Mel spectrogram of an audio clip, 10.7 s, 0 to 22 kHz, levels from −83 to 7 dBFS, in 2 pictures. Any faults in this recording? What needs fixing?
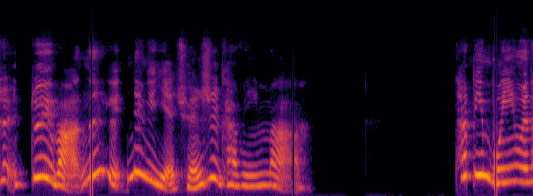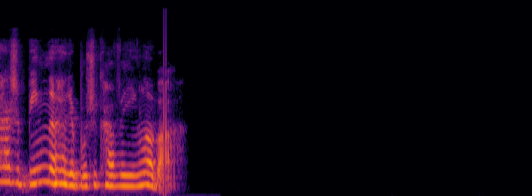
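The speech has a gap between chunks at five points: 0.90–0.93 s, 2.93–2.95 s, 4.95–4.97 s, 6.97–6.99 s and 8.99–9.01 s. Each hole lasts about 21 ms. They recur every 2.0 s. The audio was split into 2-second chunks, and silence was inserted at each join. Nothing is lost, but the flow breaks. To prevent it, strip codec padding and schedule each chunk to start exactly where the previous one ends.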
